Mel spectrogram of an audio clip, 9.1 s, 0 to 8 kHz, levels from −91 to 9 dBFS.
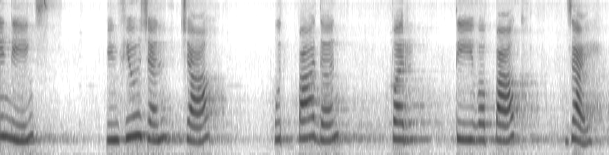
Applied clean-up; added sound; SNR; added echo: neural separator model SepFormer DNS4.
